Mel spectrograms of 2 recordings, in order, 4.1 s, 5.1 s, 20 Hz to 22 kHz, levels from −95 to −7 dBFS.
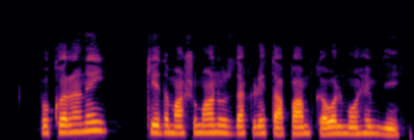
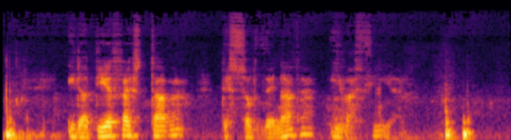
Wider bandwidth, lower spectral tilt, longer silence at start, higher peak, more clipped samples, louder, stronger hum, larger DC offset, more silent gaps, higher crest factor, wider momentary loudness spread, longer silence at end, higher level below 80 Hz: second, 6.8 kHz vs 15.5 kHz; first, -9 dB/octave vs -7.5 dB/octave; first, 0.4 s vs 0.05 s; second, -12 dBFS vs -2 dBFS; neither; second, -30 LUFS vs -22 LUFS; neither; neither; neither; about the same, 18 dB vs 20 dB; second, 7 LU vs 18 LU; second, 0.15 s vs 0.35 s; second, -82 dBFS vs -38 dBFS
